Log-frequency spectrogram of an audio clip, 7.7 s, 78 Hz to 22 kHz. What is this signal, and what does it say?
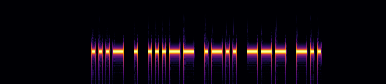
Morse code, heard as a keyed tone, about 17 wpm, 700 Hz. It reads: VE3LOD
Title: DXCC-100 Call Signs - 6 Characters - Repeated 2x - 17wpm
